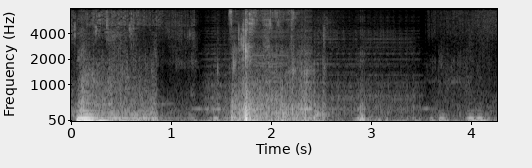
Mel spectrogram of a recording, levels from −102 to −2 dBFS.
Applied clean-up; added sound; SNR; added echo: neural separator model SepFormer DNS4.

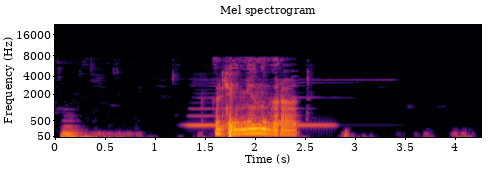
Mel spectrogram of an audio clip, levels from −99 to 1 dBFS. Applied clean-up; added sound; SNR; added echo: classical method Wiener filter.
